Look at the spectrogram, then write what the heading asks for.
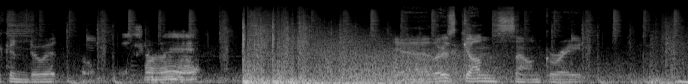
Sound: boom boom boom

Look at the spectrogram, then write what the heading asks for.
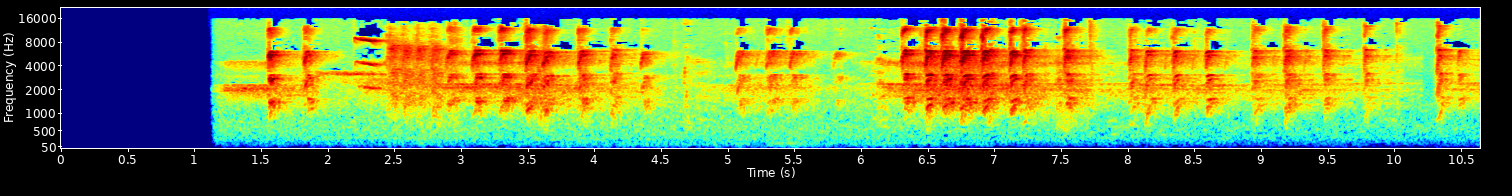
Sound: sound of horror birds

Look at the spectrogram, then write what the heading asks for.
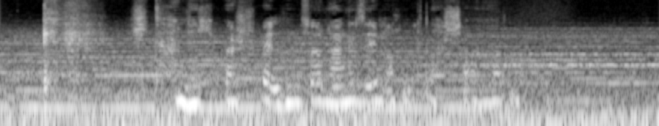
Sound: sobbing

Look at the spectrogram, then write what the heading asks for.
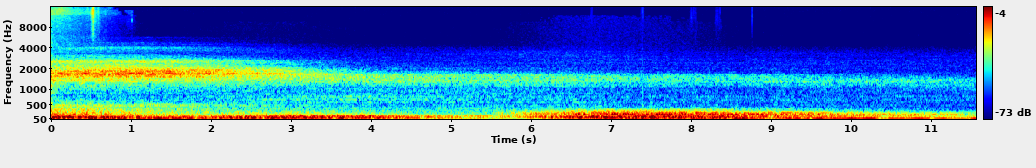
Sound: spooky soundscape

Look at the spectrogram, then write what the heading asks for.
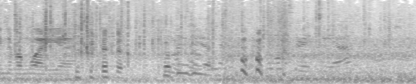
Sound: laughs

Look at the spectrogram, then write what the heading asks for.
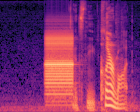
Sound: buzz

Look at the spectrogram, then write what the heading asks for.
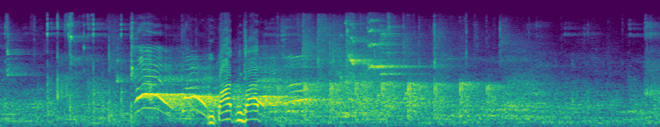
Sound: applause

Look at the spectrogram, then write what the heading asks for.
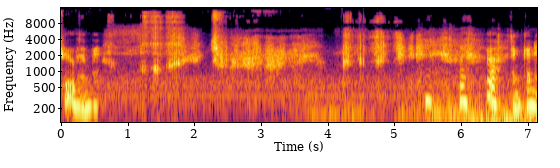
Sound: snores

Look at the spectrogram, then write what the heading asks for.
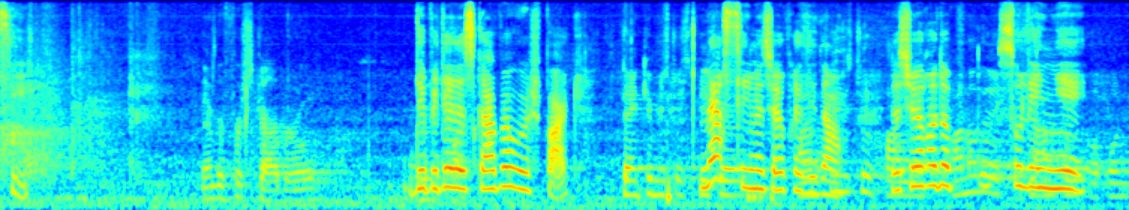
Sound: applause

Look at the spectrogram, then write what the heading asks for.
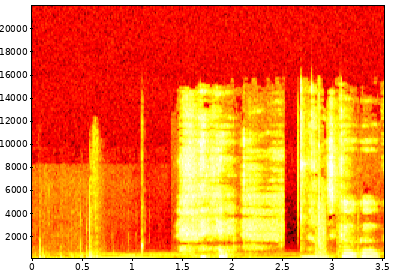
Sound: laughter

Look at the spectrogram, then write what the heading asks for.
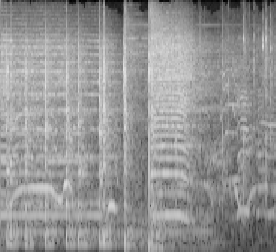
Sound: cheering and applause

